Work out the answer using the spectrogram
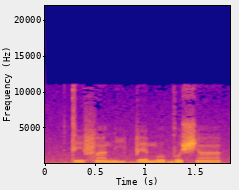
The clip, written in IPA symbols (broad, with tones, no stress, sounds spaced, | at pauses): t e˨ f ã˧ n i˨ b ɛ˧ m o˧ ɡ o˦ ʃ ã˧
